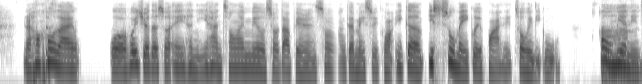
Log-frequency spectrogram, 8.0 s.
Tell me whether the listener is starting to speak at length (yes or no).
no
